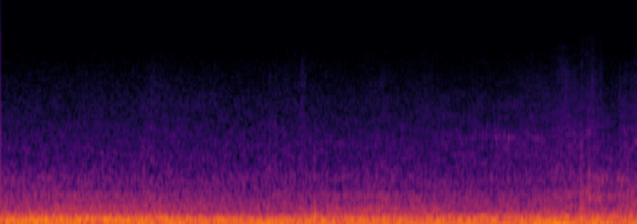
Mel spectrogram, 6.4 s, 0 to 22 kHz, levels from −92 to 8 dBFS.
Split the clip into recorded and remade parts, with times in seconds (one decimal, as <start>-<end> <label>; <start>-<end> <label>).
0.0-3.3 recorded; 3.3-6.4 remade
